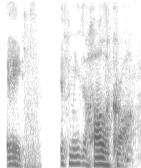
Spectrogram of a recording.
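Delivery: hushed half-whisper under the breath. Acting as his character, turning to speak to her: half-whispering. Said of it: "He whispers to her".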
